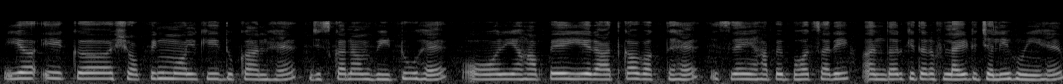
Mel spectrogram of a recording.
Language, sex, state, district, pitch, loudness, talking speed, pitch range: Hindi, female, Uttar Pradesh, Etah, 245 Hz, -30 LUFS, 185 wpm, 235-260 Hz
